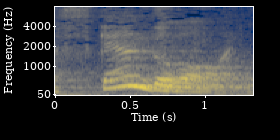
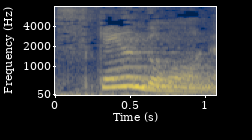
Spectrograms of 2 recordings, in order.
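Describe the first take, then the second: First: Scandalon said slowly, SKAN-da-lon; Greek word scandalon. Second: Scandalon repeated slowly, stress on SKAN; Greek word scandalon. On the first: Pastor teaching the Greek word, slow scandalon. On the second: Pastor repeating the Greek term, slow Scandalon. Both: Shown as a demonstration. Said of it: "Greek word that might be transliterated".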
